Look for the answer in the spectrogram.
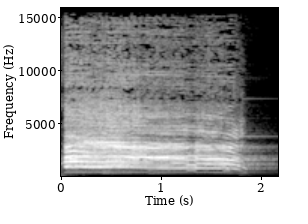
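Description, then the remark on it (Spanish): A man bending down under a card table in a club lets out a single loud, high-pitched scream of terror, held steadily for nearly two seconds before breaking off into a lower, fading tail. No one speaks. “Para ver si podía realizar alguna artimaña a su favor, el socio del club hizo un extraño tropiezo dejando caer al suelo una de sus cartas, y al agacharse debajo de la mesa, solo emitió un grito aterrador.”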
